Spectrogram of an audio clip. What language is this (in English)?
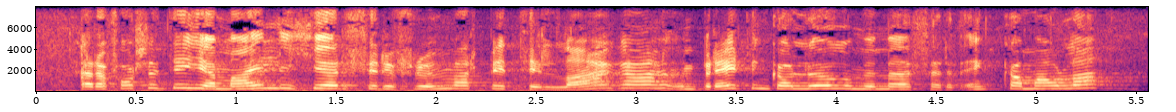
Icelandic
